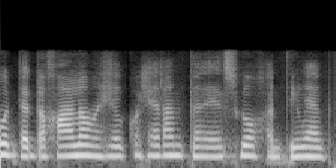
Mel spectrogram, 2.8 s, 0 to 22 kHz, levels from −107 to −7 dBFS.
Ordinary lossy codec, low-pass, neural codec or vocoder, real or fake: none; 7.2 kHz; codec, 16 kHz, 0.5 kbps, FreqCodec, larger model; fake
